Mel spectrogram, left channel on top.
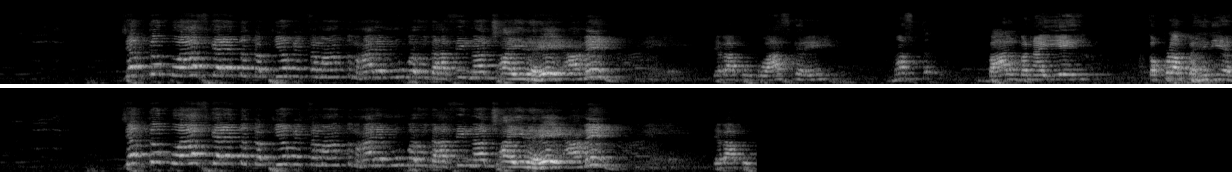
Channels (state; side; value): drops out; right; at 7.6 s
